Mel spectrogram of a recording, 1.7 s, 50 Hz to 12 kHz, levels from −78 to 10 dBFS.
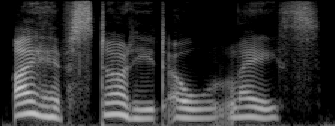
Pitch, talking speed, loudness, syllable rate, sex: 225 Hz, 180 wpm, -20 LUFS, 4.0 syllables/s, female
